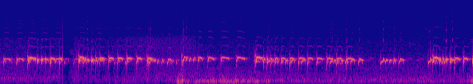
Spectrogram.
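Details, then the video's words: Several zebra doves (perkutut), local and Bangkok crossing types, singing together: long, dense rattling runs of short repeated coos at a steady pitch, phrases separated by brief gaps, a soft low hum in the middle. "Pancingan ampuh atasi burung perkutut yang sulit Gacor"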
